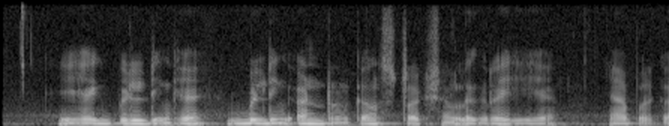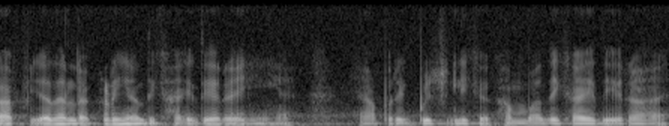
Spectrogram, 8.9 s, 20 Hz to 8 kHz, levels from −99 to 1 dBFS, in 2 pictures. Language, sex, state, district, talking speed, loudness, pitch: Hindi, male, Goa, North and South Goa, 195 wpm, -33 LUFS, 120 Hz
